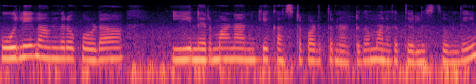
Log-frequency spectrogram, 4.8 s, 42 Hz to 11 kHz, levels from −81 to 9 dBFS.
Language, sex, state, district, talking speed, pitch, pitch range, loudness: Telugu, female, Telangana, Nalgonda, 90 wpm, 220 Hz, 210-230 Hz, -17 LUFS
